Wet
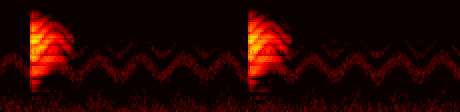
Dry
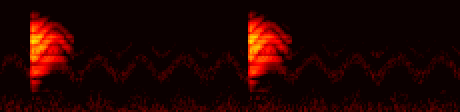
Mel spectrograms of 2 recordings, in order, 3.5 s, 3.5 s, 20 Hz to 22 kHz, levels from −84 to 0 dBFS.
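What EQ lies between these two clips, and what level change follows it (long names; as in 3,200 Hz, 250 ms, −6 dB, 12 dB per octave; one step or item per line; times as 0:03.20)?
parametric band 2,000 Hz +3 dB 1.5 octaves
high-shelf EQ 9,400 Hz +6 dB
0.0 dB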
